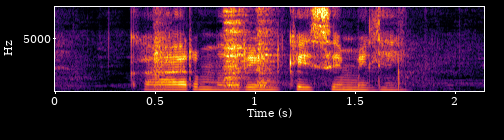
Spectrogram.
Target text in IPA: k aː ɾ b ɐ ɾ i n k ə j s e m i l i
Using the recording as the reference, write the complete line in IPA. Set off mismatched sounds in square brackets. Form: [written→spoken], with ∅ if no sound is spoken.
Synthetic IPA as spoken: k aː ɾ [b→m] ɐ ɾ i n k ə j s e m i l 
